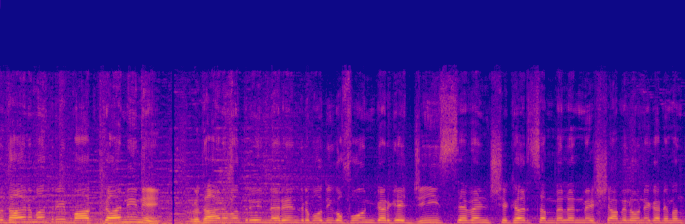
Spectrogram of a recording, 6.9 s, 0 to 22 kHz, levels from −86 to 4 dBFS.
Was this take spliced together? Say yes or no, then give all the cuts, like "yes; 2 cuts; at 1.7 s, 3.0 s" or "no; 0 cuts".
no; 0 cuts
